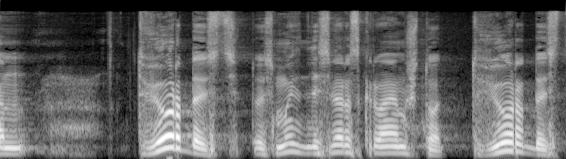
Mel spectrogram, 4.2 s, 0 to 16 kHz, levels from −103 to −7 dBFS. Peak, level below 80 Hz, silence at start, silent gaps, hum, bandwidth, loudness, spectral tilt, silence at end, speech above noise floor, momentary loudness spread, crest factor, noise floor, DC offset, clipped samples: 0 dBFS; -60 dBFS; 0 s; none; none; 12.5 kHz; -17 LUFS; -5 dB/octave; 0.05 s; 28 dB; 15 LU; 18 dB; -45 dBFS; under 0.1%; under 0.1%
